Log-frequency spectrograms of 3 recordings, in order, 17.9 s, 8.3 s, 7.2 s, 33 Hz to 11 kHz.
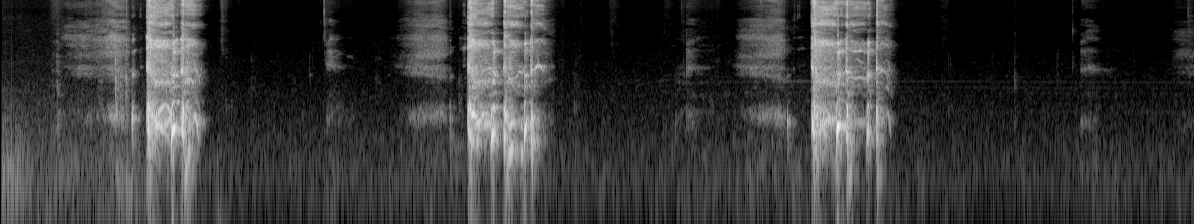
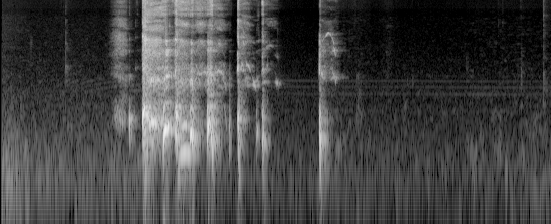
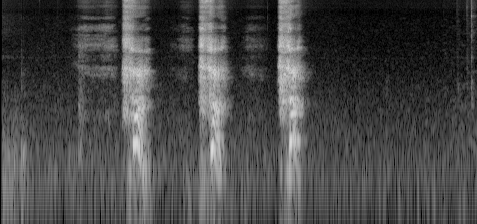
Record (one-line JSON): {"three_cough_length": "17.9 s", "three_cough_amplitude": 32768, "three_cough_signal_mean_std_ratio": 0.31, "cough_length": "8.3 s", "cough_amplitude": 32768, "cough_signal_mean_std_ratio": 0.32, "exhalation_length": "7.2 s", "exhalation_amplitude": 32767, "exhalation_signal_mean_std_ratio": 0.33, "survey_phase": "alpha (2021-03-01 to 2021-08-12)", "age": "45-64", "gender": "Female", "wearing_mask": "No", "symptom_cough_any": true, "symptom_shortness_of_breath": true, "symptom_fatigue": true, "symptom_headache": true, "symptom_onset": "4 days", "smoker_status": "Ex-smoker", "respiratory_condition_asthma": false, "respiratory_condition_other": false, "recruitment_source": "Test and Trace", "submission_delay": "2 days", "covid_test_result": "Positive", "covid_test_method": "RT-qPCR", "covid_ct_value": 23.3, "covid_ct_gene": "ORF1ab gene"}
